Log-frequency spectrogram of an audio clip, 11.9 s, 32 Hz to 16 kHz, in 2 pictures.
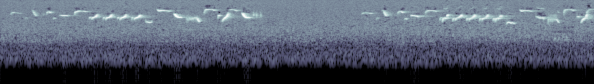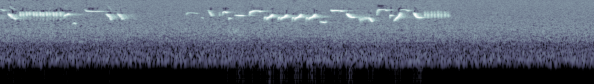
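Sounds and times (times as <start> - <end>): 
steady background hiss: 0.0 - 11.8
Eurasian wren Troglodytes troglodytes song with fast high clipped notes and trills: 0.1 - 2.6, 3.6 - 7.2, 7.8 - 10.4.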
